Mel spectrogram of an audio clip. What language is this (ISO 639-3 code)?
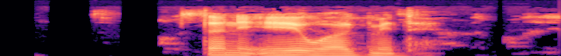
xka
